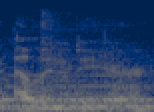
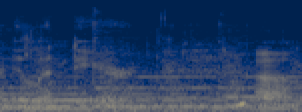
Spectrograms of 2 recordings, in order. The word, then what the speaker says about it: Illendir: So I am Illendir, or Illendir, depending on what tongue you pronounce it in.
